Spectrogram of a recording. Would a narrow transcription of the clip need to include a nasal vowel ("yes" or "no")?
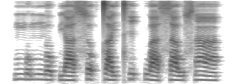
yes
